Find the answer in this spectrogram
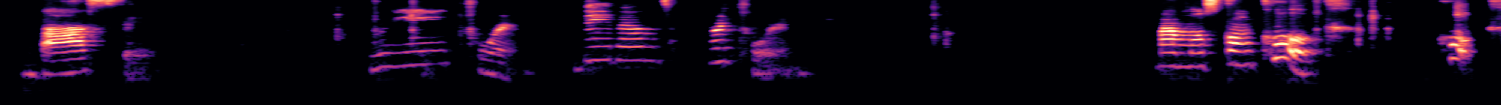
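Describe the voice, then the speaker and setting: A woman's voice: sits high, fairly bright tone. A woman with an Ecuadorian Spanish accent teaching English grammar to a class, patiently repeating words and asking her students questions. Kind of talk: online class explaining grammar.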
